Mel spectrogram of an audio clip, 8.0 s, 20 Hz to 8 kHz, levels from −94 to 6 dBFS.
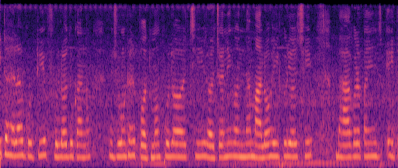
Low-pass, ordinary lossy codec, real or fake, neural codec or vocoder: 7.2 kHz; none; real; none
